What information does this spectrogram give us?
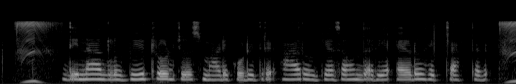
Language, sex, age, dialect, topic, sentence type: Kannada, female, 31-35, Coastal/Dakshin, agriculture, statement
